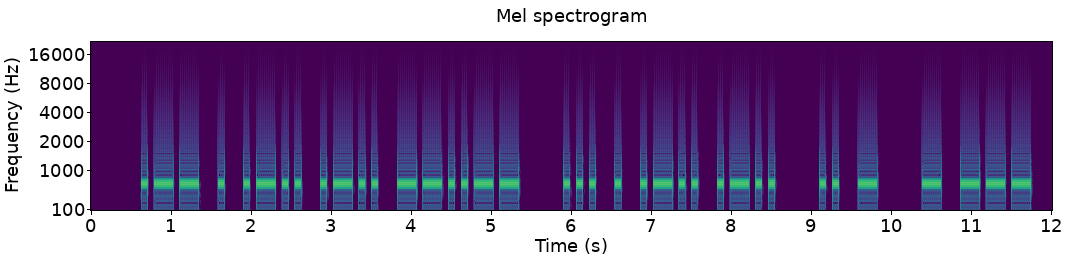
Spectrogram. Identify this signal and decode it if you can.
Morse code, heard as a keyed tone, about 15 wpm, 700 Hz. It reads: WELL, SELL IT TO
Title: Sentences from Top 1100 Words 15wpm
